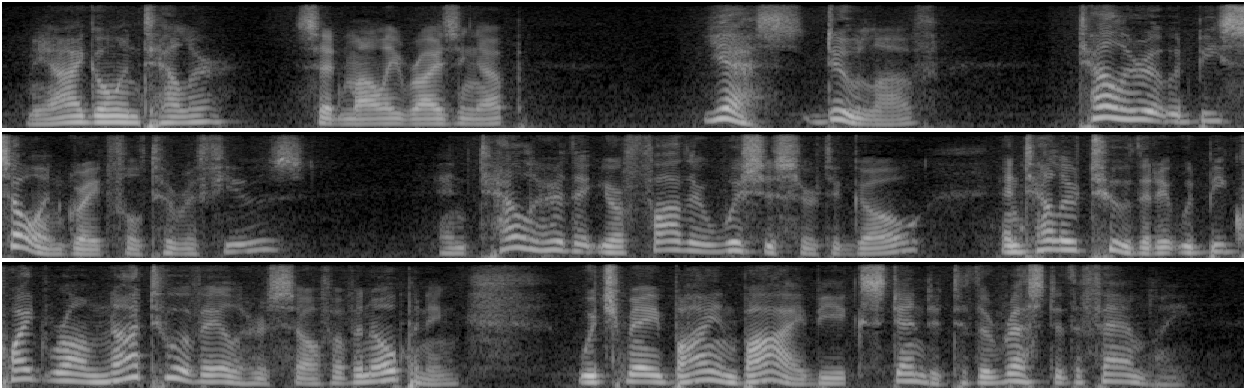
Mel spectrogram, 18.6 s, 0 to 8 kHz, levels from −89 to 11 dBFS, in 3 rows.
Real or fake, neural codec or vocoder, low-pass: real; none; 7.2 kHz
